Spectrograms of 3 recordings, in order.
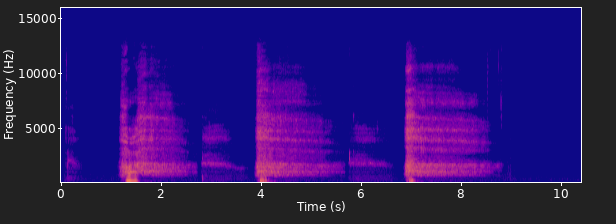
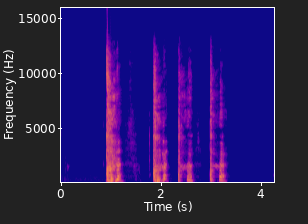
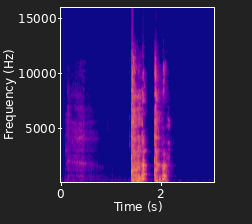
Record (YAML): exhalation_length: 10.4 s
exhalation_amplitude: 12213
exhalation_signal_mean_std_ratio: 0.42
three_cough_length: 4.3 s
three_cough_amplitude: 32733
three_cough_signal_mean_std_ratio: 0.31
cough_length: 3.1 s
cough_amplitude: 32768
cough_signal_mean_std_ratio: 0.32
survey_phase: beta (2021-08-13 to 2022-03-07)
age: 65+
gender: Female
wearing_mask: 'No'
symptom_none: true
smoker_status: Never smoked
respiratory_condition_asthma: false
respiratory_condition_other: false
recruitment_source: REACT
submission_delay: 2 days
covid_test_result: Negative
covid_test_method: RT-qPCR
influenza_a_test_result: Negative
influenza_b_test_result: Negative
